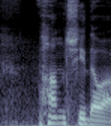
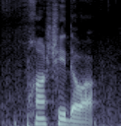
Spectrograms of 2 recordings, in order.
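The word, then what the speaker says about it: ফাঁসিদেওয়া: কিন্তু একটা এন রয়েছে এখানে অনেকে উচ্চারণ করতে পারেন যে ফান্সি দেওয়া ফান্সি দেওয়া উচ্চারণ করতে পারেন কিন্তু এই বাংলায় যখন একটা চন্দ্রবিন্দু থাকে সেই শব্দটাকে যদি আপনি ইংরেজি ইংরেজি লেখেন তাহলে চন্দ্রবিন্দুর পরিবর্তে একটা এন ব্যবহার করা হয় ঠিক আছে এ কারণেই এই যে চন্দ্রবিন্দুতে যেহেতু একটা নাসিক্য উচ্চারণ থাকে সেই নাসিক্য উচ্চারণের জন্য এখানে এন ব্যবহার করা হয়েছে যে ফাঁসি দেওয়া ঠিক আছে ফাঁসি দেওয়া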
